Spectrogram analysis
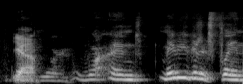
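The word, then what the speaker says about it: Bat Ye'or: Yeah, and there's that British guy who I don't know how you pronounce it, but it's like Bat Ewer. Yeah, Batyor. Yeah. Bat Ewer.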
